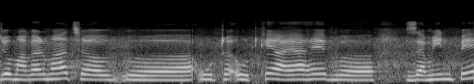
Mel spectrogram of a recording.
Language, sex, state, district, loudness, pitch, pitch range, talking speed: Hindi, female, Bihar, Sitamarhi, -17 LUFS, 225 Hz, 210-240 Hz, 140 wpm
